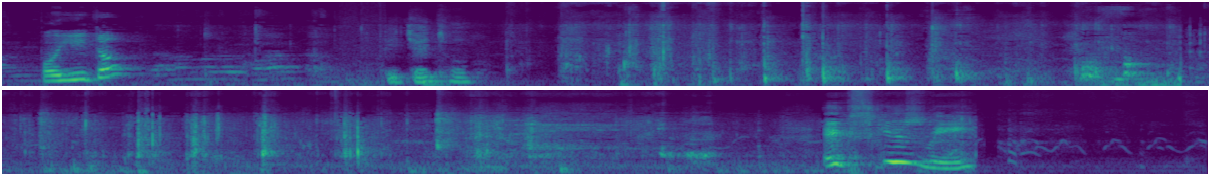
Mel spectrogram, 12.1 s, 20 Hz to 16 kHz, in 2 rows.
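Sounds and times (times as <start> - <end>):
dog crunching a treat: 2.5 - 9.6.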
